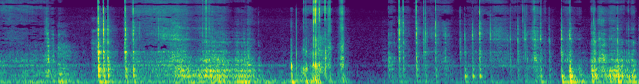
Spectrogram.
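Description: Long nails and fingertips scratch and tap the rough surface of an old, cracked, solid wooden block or plank with metal screw heads. Quiet, dry scraping mixes with sharp, short-lived clicks and taps, with a brief silent pause midway before the scratching and tapping resume.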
